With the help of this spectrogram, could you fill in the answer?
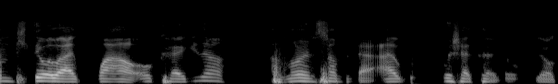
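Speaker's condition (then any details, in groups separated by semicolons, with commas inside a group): Cerebral palsy; from birth, poor hand use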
